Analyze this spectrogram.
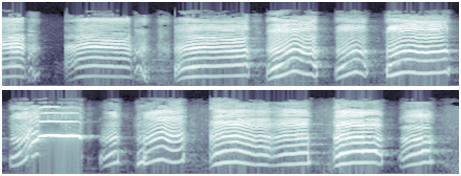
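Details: Young child crying in repeated high-pitched wails and whimpers with short gasping breaths, appearing scared and unwell; when mother asks whether tummy hurts, child says yes; mother suspects GI problems.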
